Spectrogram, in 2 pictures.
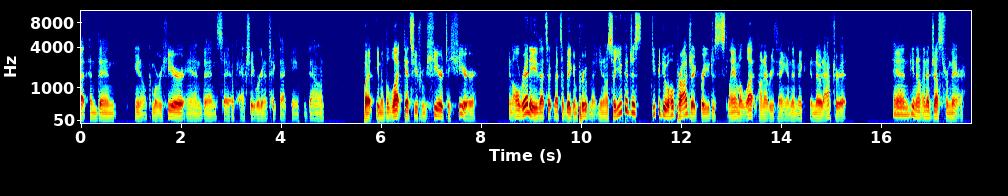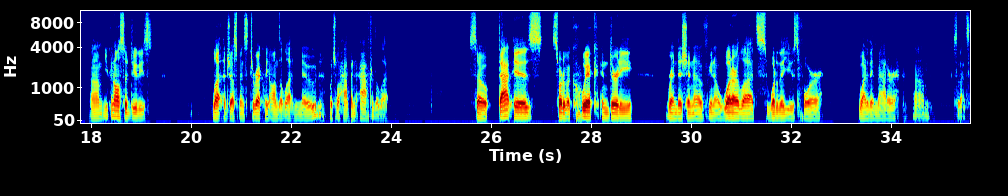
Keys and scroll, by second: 19.7 BackSpace.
